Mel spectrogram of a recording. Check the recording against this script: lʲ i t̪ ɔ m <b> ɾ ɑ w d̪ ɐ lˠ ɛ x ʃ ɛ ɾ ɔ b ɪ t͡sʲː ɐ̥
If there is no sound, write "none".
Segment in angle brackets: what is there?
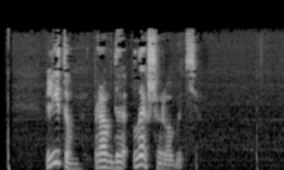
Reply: p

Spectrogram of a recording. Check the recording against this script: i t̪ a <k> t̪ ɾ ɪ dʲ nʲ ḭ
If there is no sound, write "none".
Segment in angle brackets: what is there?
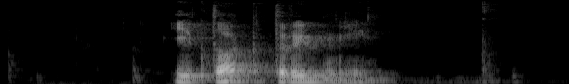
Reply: k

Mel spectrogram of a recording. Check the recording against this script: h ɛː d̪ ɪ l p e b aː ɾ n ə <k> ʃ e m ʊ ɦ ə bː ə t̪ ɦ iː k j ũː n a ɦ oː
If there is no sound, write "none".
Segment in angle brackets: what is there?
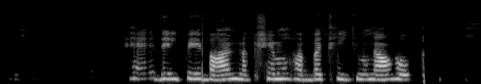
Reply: k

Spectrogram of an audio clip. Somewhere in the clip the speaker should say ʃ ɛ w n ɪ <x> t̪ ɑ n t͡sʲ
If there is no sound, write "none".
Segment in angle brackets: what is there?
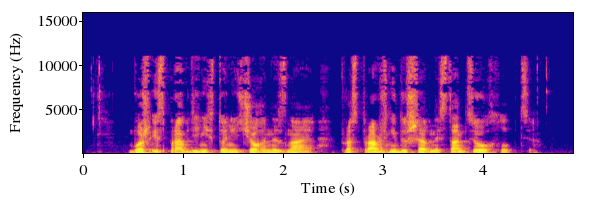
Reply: s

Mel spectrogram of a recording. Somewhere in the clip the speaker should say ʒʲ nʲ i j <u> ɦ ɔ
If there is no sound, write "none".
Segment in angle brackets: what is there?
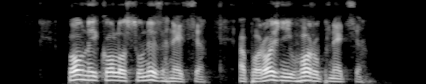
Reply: w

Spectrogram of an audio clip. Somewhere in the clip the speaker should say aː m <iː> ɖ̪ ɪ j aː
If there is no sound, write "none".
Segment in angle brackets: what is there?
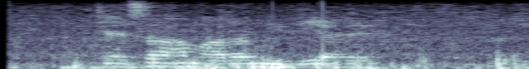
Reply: iː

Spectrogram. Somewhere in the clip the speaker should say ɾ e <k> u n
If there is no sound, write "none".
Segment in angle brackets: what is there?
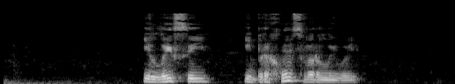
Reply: x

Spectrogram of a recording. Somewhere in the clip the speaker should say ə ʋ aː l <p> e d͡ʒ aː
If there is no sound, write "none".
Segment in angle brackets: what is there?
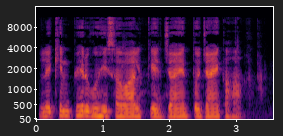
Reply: k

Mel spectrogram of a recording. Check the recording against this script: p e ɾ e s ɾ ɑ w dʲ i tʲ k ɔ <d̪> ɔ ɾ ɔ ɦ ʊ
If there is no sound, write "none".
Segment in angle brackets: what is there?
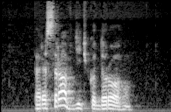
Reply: d̪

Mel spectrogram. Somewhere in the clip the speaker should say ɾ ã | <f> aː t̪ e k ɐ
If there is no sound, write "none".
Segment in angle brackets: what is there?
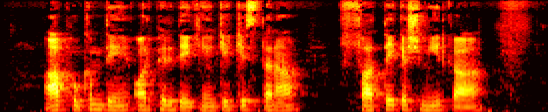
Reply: f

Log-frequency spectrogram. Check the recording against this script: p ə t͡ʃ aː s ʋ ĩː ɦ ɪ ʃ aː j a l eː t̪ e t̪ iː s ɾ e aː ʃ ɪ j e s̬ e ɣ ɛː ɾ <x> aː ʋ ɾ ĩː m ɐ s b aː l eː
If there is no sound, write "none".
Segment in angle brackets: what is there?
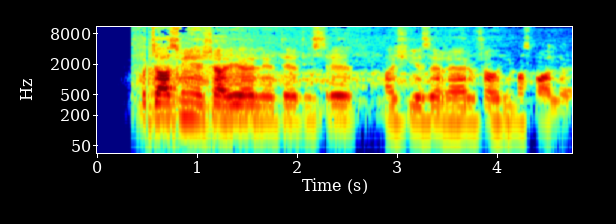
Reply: ʃ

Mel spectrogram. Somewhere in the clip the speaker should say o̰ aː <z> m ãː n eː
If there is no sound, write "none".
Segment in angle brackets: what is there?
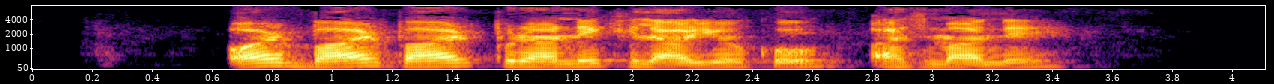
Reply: z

